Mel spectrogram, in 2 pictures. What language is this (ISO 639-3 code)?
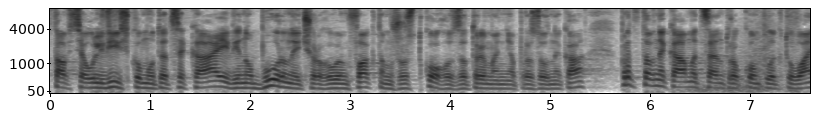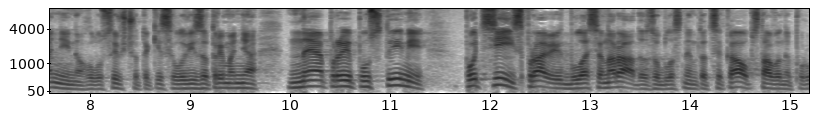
ukr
